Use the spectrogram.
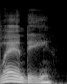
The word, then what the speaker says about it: Lande: And she assures me that it is pronounced Lande, even though it looks like it's Lande Hekt.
